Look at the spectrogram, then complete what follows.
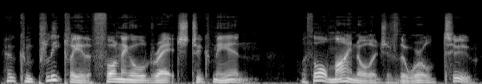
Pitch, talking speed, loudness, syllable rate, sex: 105 Hz, 200 wpm, -16 LUFS, 5.3 syllables/s, male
